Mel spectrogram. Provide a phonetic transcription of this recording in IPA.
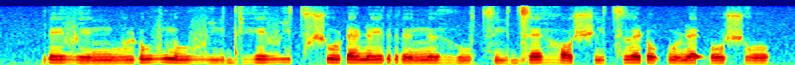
ɾ e˦ v e˨˦ ŋ u˨˦ l ɽ u˦ v n u˨˦ v i˨˦ dʱ e˦ v i˦ t͡s ʃ u˦ ɽ ɛ˦ ɳ e˦ r ɘ˨˦ n ɘ˦ ɦ u˨˦ t͡s i˨˦ d͡z ɛ˦ ɦ ɔ˨˦ ʃ i˨˦ t͡s l ɘ˦ ɽ o˨˦ ʔ u˨˦ ɳ ɛ˦ ʔ o˦ ʃ o˦

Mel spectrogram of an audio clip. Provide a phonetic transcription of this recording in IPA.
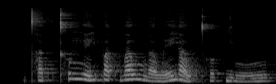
t̪ʰ ɐ˧ k̚ t̪ʰ ʊ˥ ŋ e˨˥ j p ɐ˧ k̚ w ɐ˥ w ŋ ɐ˨ w e˥ j ɐ˨˩ w t̪ʰ ʊ˧ k̚ j uː˨˧

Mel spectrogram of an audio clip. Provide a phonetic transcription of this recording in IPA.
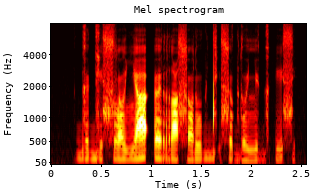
ɡ ɘ ɡ i s l ɔ ʎ a ʔ ə r ɑ s ɔ ɾ u ɡ d ḭ s ʊ ɡ ɾ ʊ lʲ ʊ ɡ ʔ i s

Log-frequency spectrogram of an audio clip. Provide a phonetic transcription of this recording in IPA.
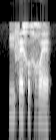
i f ɛ x o x ʁʷ ɛ

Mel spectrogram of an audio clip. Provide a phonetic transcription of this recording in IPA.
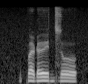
p ɐ ɽ ɘ ɪ̯ d͡z o

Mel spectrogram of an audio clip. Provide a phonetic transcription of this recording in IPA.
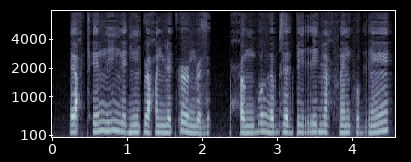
ɛ ħ ʈʰ e n̪ i ŋ e d ĩ t̪ ə˞ ħ ẽ ŋ ɳ e t̪ʰ ə˞ ŋ ə˞ z | ħ ʊ ŋ b o ɦ ə b z ə d ʈ i r i d ɳ ĩ ħ f ɛ̃ ŋ f ʊ b r ẽ

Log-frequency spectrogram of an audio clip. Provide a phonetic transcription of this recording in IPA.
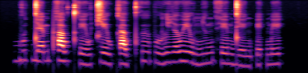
b uː˧˥ t̚ d ɛː˧˥ m pʰ a˥˨ w t̪ʰ eː˩˧ w t͡ɕ eː˧˩ w k a˧˩ w pʰ ɯː˧ p uː˩˧ l i˧˥ ə̯ ʋ eː˥˨ w ɲ ɯː˧˥ ŋ h eː˧ m d eː˩ ŋ ʔ e˧ t̚ m e˧˥ k̚

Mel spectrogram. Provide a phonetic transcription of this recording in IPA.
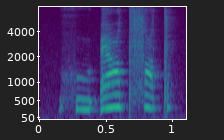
x u˩ ʔ æː˥ tˤ s ɪ˧ tˤ

